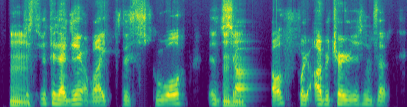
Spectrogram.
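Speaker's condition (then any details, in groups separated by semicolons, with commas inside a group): Cerebral palsy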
